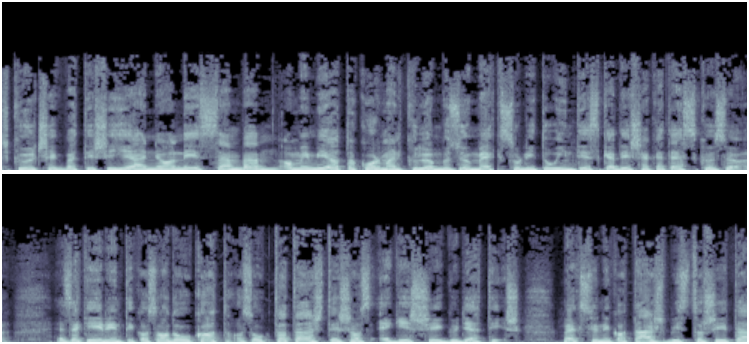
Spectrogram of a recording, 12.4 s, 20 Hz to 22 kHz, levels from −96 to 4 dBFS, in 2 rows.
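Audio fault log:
4.10–4.14 s, gap at a join of encoded pieces: a 34 ms gap, its edges smeared so the silent part is shorter, from untrimmed encoder delay and end padding where separate pieces meet.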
